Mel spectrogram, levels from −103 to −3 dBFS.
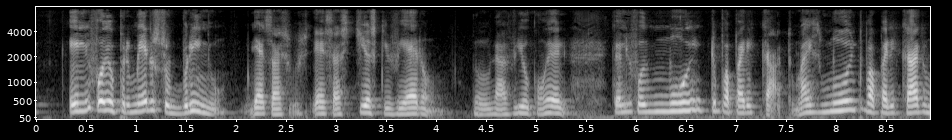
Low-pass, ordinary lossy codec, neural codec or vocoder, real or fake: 7.2 kHz; none; codec, 16 kHz in and 24 kHz out, 2.2 kbps, FireRedTTS-2 codec; fake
